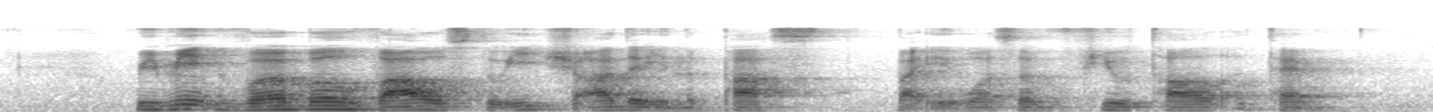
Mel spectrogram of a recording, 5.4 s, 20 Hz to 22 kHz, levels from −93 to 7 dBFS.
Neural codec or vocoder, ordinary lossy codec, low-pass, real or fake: none; none; none; real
